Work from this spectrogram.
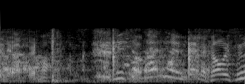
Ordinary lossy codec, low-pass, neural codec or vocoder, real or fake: AAC, 48 kbps; 5.4 kHz; vocoder, 22.05 kHz, 80 mel bands, HiFi-GAN; fake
